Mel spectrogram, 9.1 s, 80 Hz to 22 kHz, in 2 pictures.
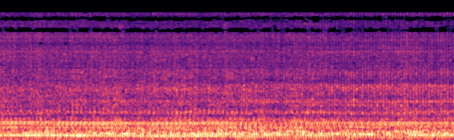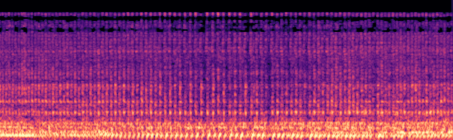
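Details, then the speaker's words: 1950 Johnson HD 25 2.5 hp two-stroke outboard in water-test bucket after carb adjustment, pumping water well: strong even buzz holding steady revs without misses; normal running, though lowest idle unstable, points cleaning planned. "I think that's going to conclude today's video. This thing runs pretty good."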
